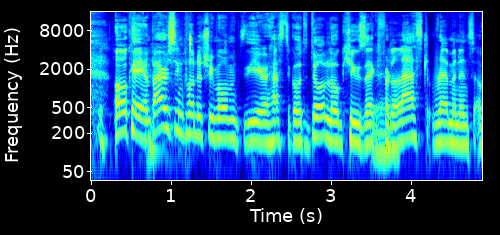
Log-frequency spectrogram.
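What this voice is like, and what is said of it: Usual voice. Nothing is said of it.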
